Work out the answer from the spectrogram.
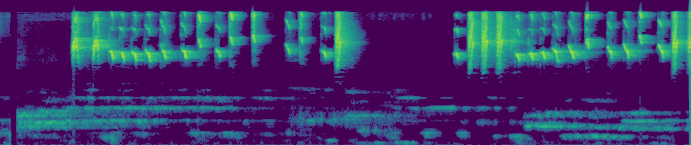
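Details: Sunbird (kolibri ninja) singing energetically, used to provoke other sunbirds into singing: bursts of sharp, high chirps and short metallic notes in quick irregular runs, a pause midway, then another dense burst, over a faint low hum.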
